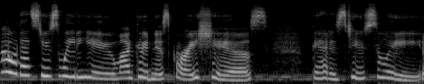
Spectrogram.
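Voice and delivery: Southern voice. Acted. Streamer thanking chat for a sweet compliment, Southern voice. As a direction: gush slowly in a Southern voice. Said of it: "That's a good Southern voice".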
